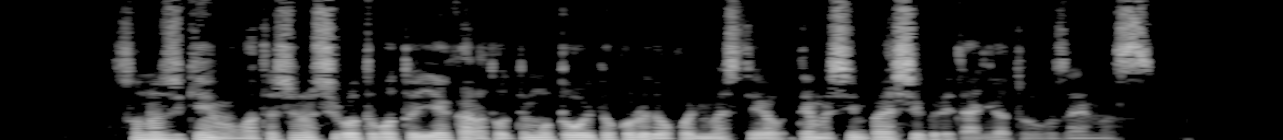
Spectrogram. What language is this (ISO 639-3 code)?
jpn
